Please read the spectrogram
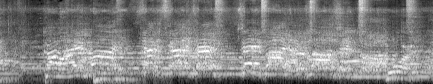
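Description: Concert audience singing the song loudly together, many voices at once, with the band's music under them.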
